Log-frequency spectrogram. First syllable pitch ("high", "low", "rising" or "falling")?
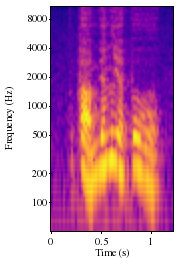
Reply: low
